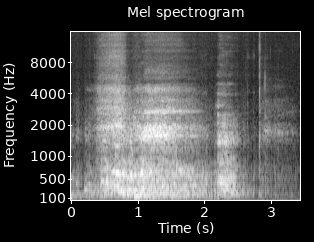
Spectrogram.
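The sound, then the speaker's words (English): A person mimics snoring with a long, raspy, breathy inhale-like rumble, followed by a shorter snort and a couple of soft clicks, with no speech. “They're like, totally. We'll be right over there snoring.”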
